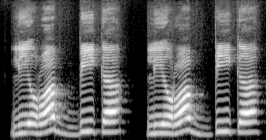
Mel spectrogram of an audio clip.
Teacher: रा अक्सर बारीक हो जाता है। इसको मोटा करेंगे।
